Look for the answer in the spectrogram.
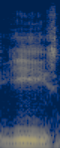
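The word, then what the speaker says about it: Ys: so the newest Yi's game, and Yi's is Y-S, it's hard to pronounce,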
